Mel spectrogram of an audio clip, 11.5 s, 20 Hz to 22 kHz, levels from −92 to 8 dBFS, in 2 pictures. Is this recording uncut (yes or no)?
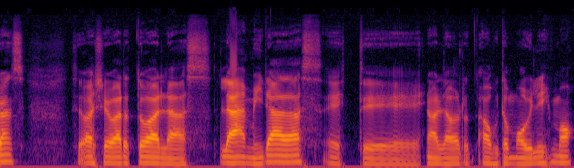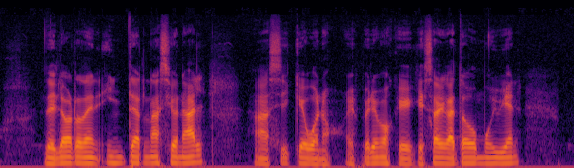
no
